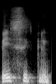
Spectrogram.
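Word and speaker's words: basically: এবং দেখেন পৃথিবীর অনেক উন্নত দেশ, জাপান সহ, আপনি যদি দক্ষিণ এশিয়াও দেখেন, তারা বেসিক্যালি বলে, আমরা যেটাকে বেসিকলি বলে, এবং এটাই কারেক্ট উচ্চারণ, বেসিকলি।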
